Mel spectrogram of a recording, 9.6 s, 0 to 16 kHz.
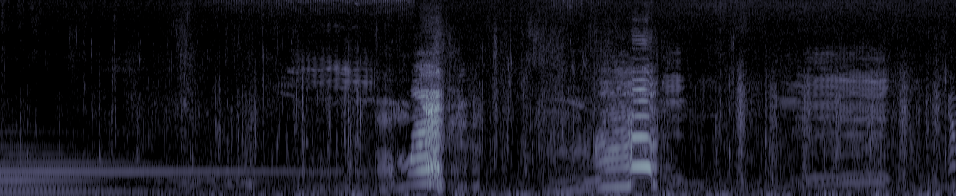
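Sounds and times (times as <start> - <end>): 
cows mooing in a farmyard: 0.2 - 4.8, 5.5 - 7.0, 7.8 - 9.0.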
